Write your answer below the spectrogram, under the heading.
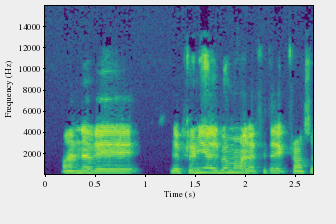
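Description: The woman's pitch is fairly low. Her intonation stays fairly even. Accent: New Brunswick Acadian. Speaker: musician. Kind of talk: interview. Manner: mixes English into French.

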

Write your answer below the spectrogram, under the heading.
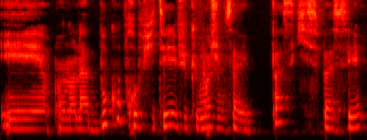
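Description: A woman speaks at a fairly low pitch with ordinary pitch variation. Noticeable noise sits in the background. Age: 20s. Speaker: musician. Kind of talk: casual chat.

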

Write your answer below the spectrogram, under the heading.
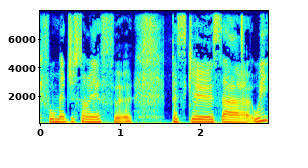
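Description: A woman with a Quebec accent speaks in a dark, mellow tone in a very clean recording with a silent background. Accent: Québécois French. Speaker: radio host. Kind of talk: interview. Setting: studio.

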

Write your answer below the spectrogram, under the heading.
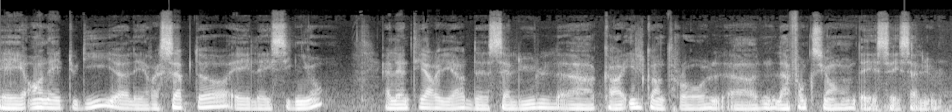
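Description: Amid noticeable background noise, a man with an English accent speaks very slowly in a very deep, low pitch with ordinary pitch variation. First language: English (speaking French). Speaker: immunology professor and cancer researcher. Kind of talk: recorded interview. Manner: halting.

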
